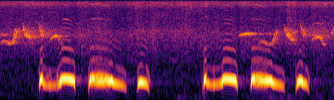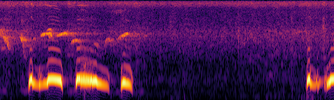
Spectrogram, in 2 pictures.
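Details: Spotted dove used as a live decoy for trapping, giving three deep three-part cooing phrases, each with a short final note, about two seconds apart, then a fourth starting. Small birds chirp faintly in the background.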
